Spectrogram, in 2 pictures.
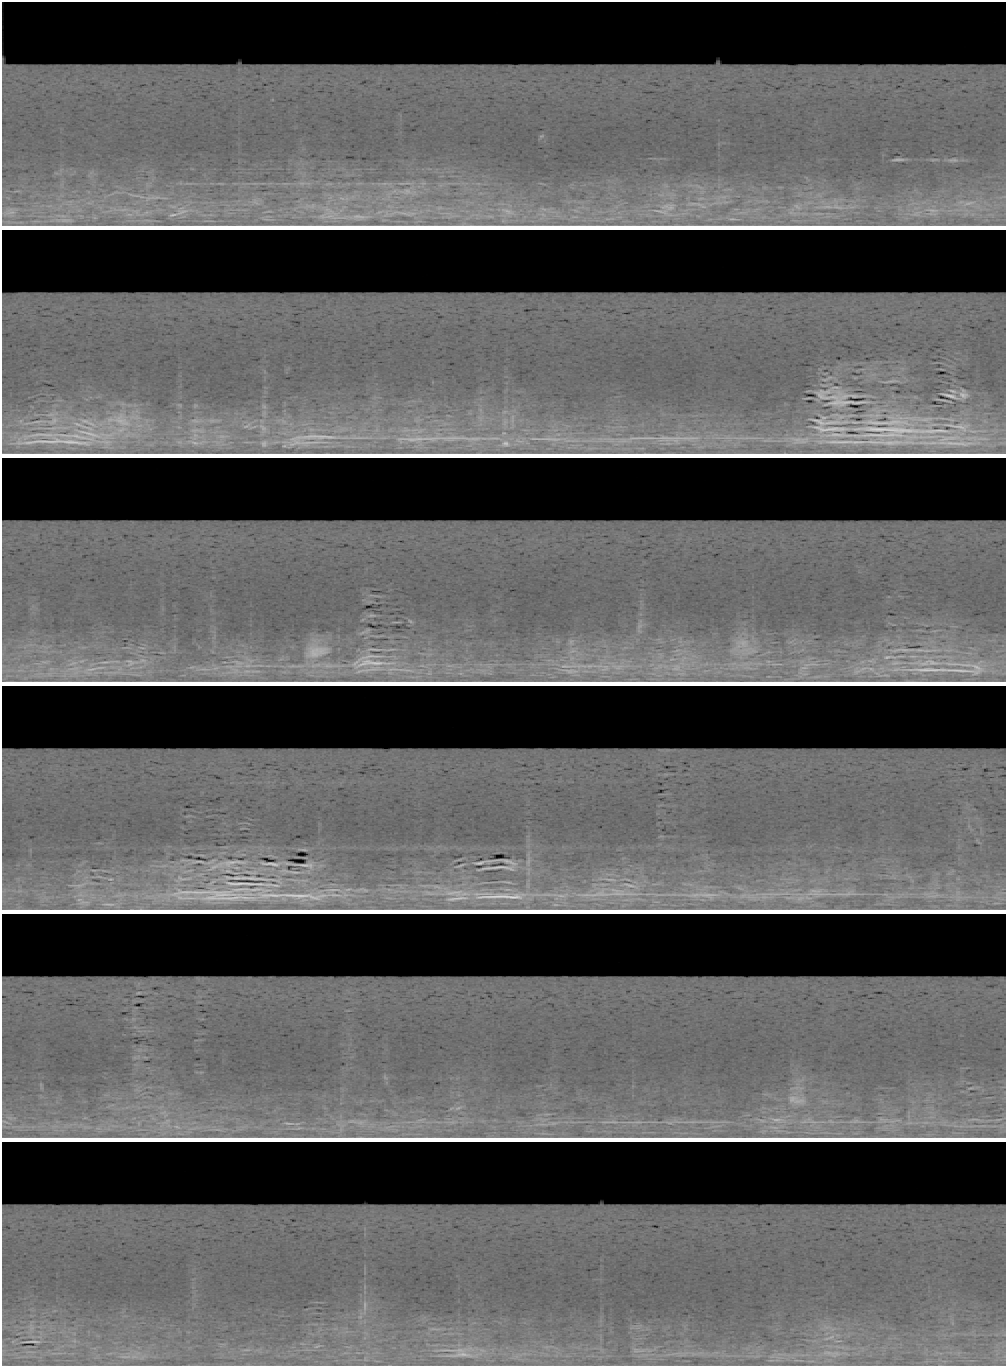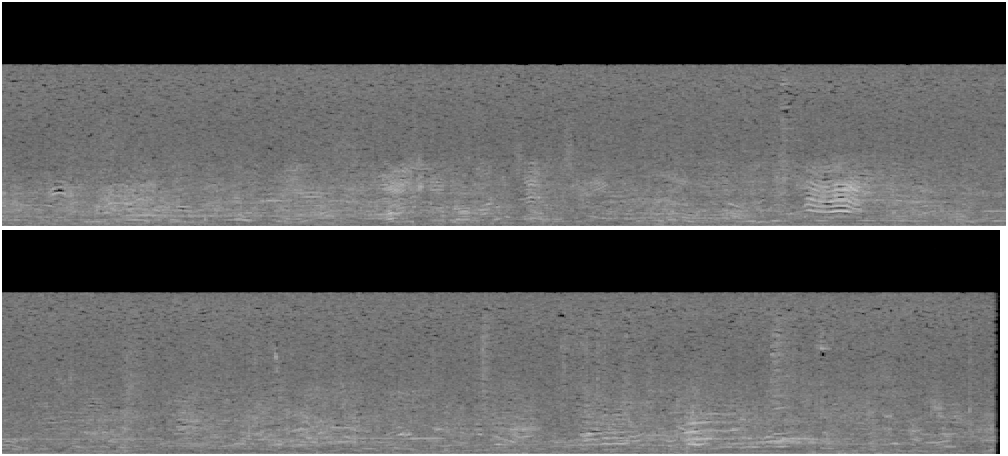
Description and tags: Children Playing
While hanging out at our pool I tried to record an audio drama I am working on, but the background noise was too loud. So I recorded the background noise!
children, field-recording, playground, pool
